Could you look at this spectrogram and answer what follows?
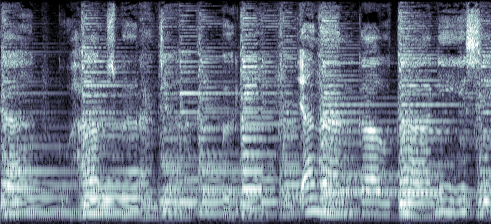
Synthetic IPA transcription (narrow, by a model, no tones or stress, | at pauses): a | kuhaɾʊsbəɾaɲd͡ʒiŋa | pərɡi | d͡ʒaŋankaut̪anis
